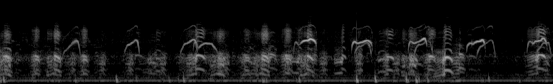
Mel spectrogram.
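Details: Charlo, Montana, 12 May 2020: two goslings that leapt from a 30-foot osprey nest call near their parents, livecam audio. Irregular high, upward-curving whistles come amid rough, lower calling, with a constant hum.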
